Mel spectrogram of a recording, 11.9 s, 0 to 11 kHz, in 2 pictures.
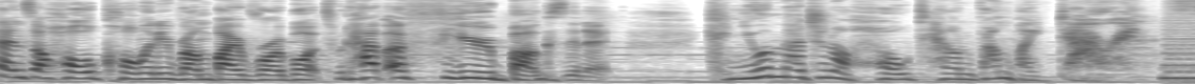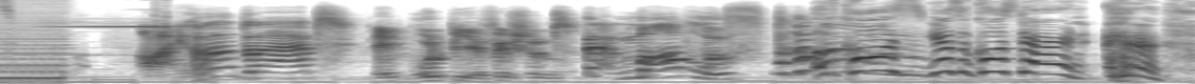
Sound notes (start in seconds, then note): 5.8 feedback whines; 11.5 coughs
